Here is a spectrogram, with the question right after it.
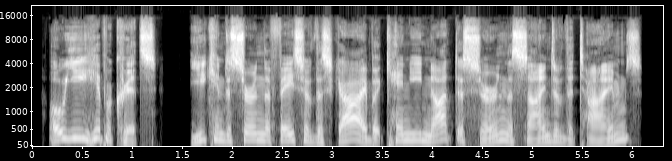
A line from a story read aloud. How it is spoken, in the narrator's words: our Savior sharply chides the Jewish Pharisees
